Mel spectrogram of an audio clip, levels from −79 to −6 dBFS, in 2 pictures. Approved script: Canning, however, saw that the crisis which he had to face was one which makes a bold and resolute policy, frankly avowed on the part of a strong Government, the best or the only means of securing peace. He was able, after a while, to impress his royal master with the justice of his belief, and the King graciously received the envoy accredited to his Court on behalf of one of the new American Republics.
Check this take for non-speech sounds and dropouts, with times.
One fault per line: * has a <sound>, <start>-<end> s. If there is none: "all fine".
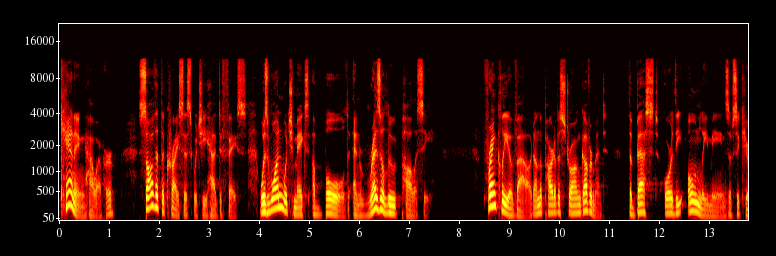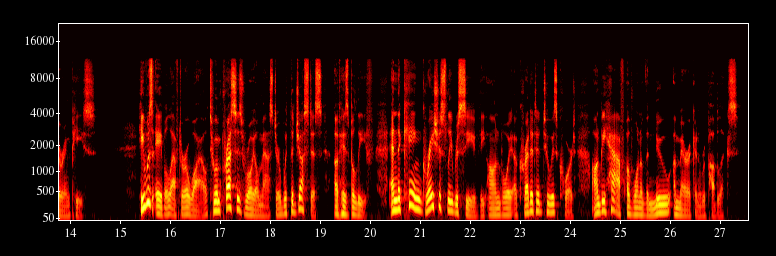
all fine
